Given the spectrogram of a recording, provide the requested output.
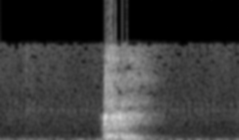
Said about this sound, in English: Excuse me. Here we go with the coughing.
